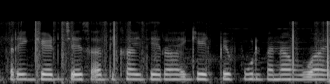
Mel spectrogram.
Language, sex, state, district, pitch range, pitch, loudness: Hindi, male, Uttar Pradesh, Etah, 230-240 Hz, 235 Hz, -25 LUFS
